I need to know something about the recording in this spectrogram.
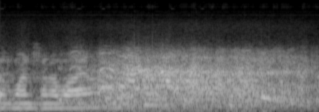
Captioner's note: audience laughter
